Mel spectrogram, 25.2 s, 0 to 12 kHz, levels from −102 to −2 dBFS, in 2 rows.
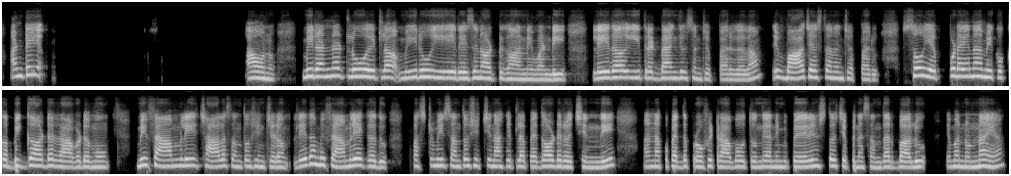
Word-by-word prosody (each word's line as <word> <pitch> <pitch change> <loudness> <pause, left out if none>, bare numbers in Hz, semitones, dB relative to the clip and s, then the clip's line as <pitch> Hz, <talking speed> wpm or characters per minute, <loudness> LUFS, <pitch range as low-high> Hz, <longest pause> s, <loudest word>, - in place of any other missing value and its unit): అంటే 295 +4 0 2.8
అవును. 220 -4 +1 0.4
మీరన్నట్లు 275 0 +2 0.2
ఇట్లా 245 0 -1 0.2
మీరు 255 +3 0 0.2
ఈ - - +2 0.2
రెసిన్ 225 +1 +1
ఆర్ట్ 215 -1 -2
కానివ్వండి 180 -2 0 0.5
లేదా 230 +3 +6 0.2
ఈ - - +5
థ్రెడ్ 220 -4 -1
బ్యాంగిల్స్ 220 0 0
అని 200 -1 -7
చెప్పారు 180 0 -7
గదా! 175 +4 -2 0.3
ఇవి 255 -2 -2
బా 215 - +6 0.2
చేస్తానని 235 -4 -1
చెప్పారు. 180 -2 -8 0.4
సో, 300 - +4 0.2
ఎప్పుడైనా 280 +3 +2
మీకు 240 -2 0
ఒక 230 +1 -1
బిగ్ 225 +1 +2
ఆర్డర్ 230 -1 0
రావడము, 195 0 -1 0.5
మీ 250 - +4
ఫ్యామిలీ 230 +1 +3 0.2
చాలా 205 +2 +1
సంతోషించడం, 200 -2 -3 0.2
లేదా 250 +6 +3
మీ 260 - +1
ఫ్యామిలీయే 220 +4 +4
కాదు 195 -3 -1 0.4
ఫస్ట్ 220 +3 -6
మీరు 240 -1 -1
సంతోషించి, 235 +2 -3
నాకు 210 0 -3
ఇట్లా 210 0 -2
పెద్ద 195 0 -2
ఆర్డర్ 215 -1 0
వచ్చింది. 190 +1 +1 0.5
ఆహ్, 205 - -3
నాకు 210 - -3
పెద్ద 205 0 +1
ప్రాఫిట్ 200 +1 -2
రాబోతుంది, 195 +1 -1
అని 200 0 -3
మీ 195 - -11
పేరెంట్స్‌తో 215 +3 +2
చెప్పిన 195 0 -4
సందర్భాలు 190 +1 0 0.4
ఏమన్న 210 -1 -2
ఉన్నాయా? 215 0 +3
215 Hz, 130 wpm, -23 LUFS, 195-235 Hz, 2.8 s, లేదా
